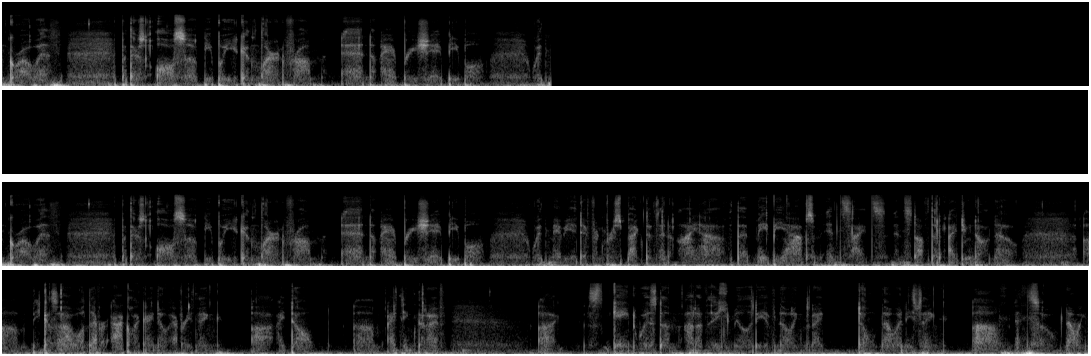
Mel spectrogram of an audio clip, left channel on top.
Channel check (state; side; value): drops out; left; at 5.5 s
